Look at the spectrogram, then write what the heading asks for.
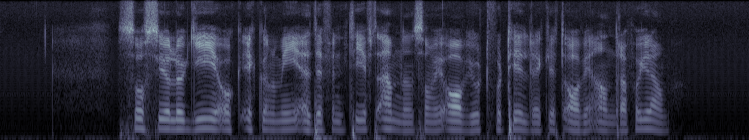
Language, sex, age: Swedish, male, 24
